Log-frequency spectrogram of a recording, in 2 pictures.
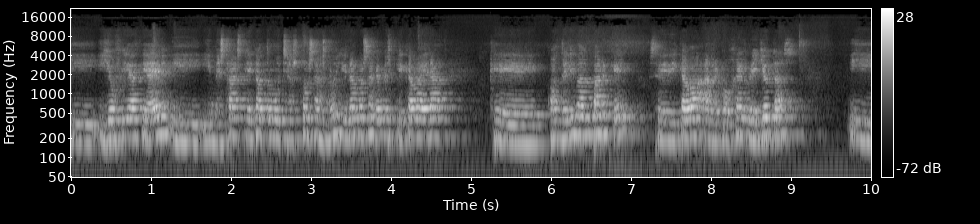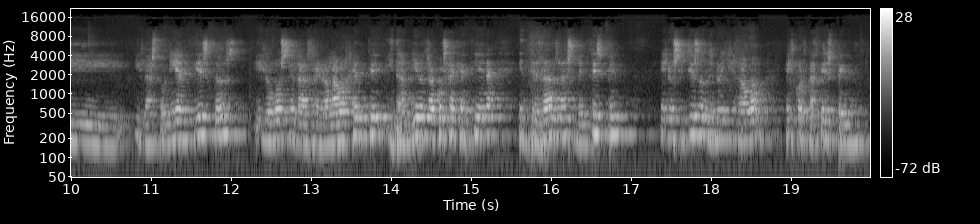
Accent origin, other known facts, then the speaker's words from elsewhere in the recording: Barakaldo, Basque Country, Spain; Y en Maracaldo, en mi pueblo, estuve levantando varias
